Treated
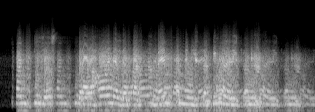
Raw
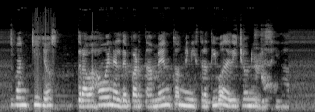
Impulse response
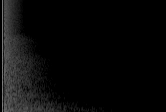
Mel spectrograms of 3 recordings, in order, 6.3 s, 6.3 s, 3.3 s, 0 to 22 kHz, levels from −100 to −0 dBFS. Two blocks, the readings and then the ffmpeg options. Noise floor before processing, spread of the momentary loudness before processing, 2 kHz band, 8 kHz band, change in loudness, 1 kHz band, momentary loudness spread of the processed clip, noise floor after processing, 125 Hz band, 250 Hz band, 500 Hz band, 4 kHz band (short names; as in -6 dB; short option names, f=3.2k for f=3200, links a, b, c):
-50 dBFS, 12 LU, +12.5 dB, n/a, +2.0 dB, +5.5 dB, 10 LU, -47 dBFS, -3.0 dB, -2.0 dB, +3.0 dB, +6.5 dB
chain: -filter_complex "[0:a]aeval=exprs='val(0)+0.5*0.0251*sgn(val(0))':c=same,highpass=f=60:w=0.5412,highpass=f=60:w=1.3066,agate=range=-52dB:threshold=-23dB:ratio=16:detection=peak,aecho=1:1:5.9:0.58,asplit=2[a][b];[b]highpass=f=720:p=1,volume=26dB,asoftclip=type=tanh:threshold=-4.5dB[c];[a][c]amix=inputs=2:normalize=0,lowpass=f=1.2k:p=1,volume=-6dB,afreqshift=58,asoftclip=type=tanh:threshold=-10dB,lowpass=f=2.6k:t=q:w=6,flanger=delay=8:depth=7.8:regen=-77:speed=0.86:shape=triangular,asplit=2[d][e];[e]adelay=803,lowpass=f=800:p=1,volume=-4.5dB,asplit=2[f][g];[g]adelay=803,lowpass=f=800:p=1,volume=0.34,asplit=2[h][i];[i]adelay=803,lowpass=f=800:p=1,volume=0.34,asplit=2[j][k];[k]adelay=803,lowpass=f=800:p=1,volume=0.34[l];[d][f][h][j][l]amix=inputs=5:normalize=0,asplit=2[m][n];[1:a]atrim=start_sample=2205,asetrate=39249,aresample=44100[o];[n][o]afir=irnorm=-1:irlink=0,volume=-14dB[p];[m][p]amix=inputs=2:normalize=0"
